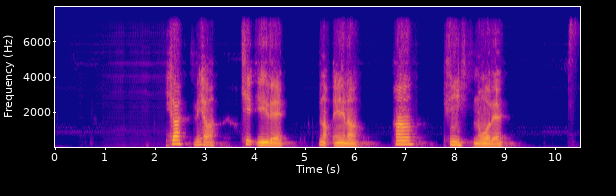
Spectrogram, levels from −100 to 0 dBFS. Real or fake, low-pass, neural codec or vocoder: fake; 7.2 kHz; codec, 16 kHz in and 24 kHz out, 0.6 kbps, FocalCodec, streaming, 2048 codes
